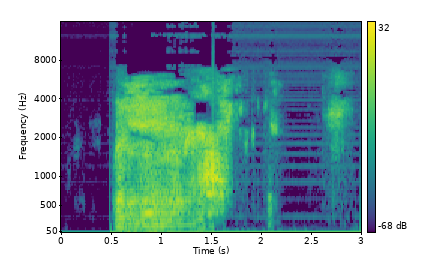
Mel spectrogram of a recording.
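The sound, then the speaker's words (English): A loud, harsh mechanical buzzing from a robotic Trackerbot bee swells up for just over a second and cuts off, followed by a few faint electronic chirps and blips. “There's a Trackerbot bee.”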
